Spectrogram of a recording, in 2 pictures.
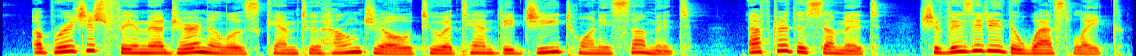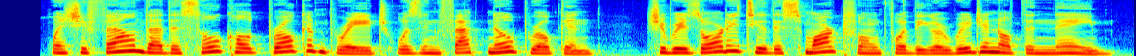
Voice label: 讲述记者; 杭州

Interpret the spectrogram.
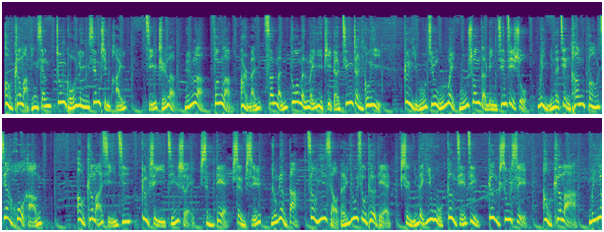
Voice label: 促销; 澳柯玛

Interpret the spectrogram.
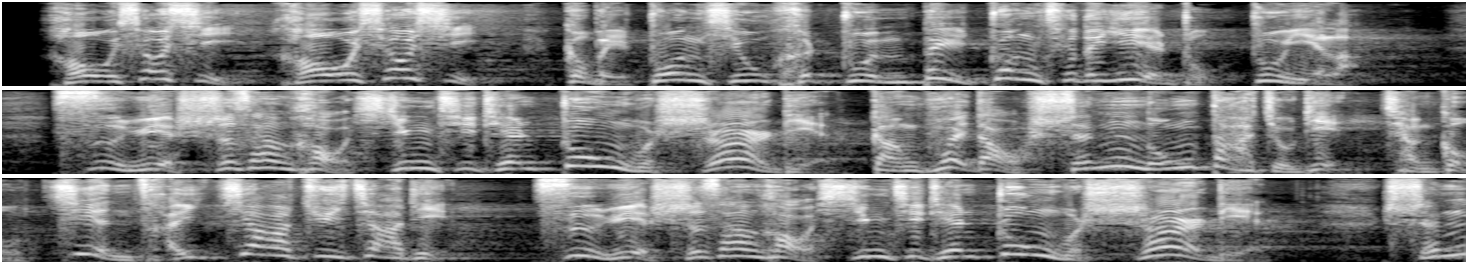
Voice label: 促销 建材家居家电

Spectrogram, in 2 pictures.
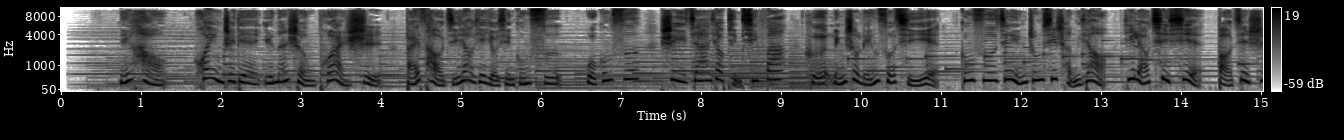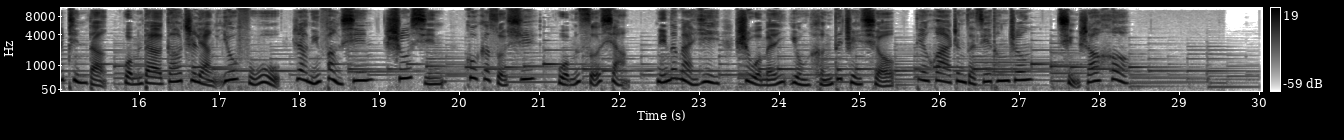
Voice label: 甜美彩铃

